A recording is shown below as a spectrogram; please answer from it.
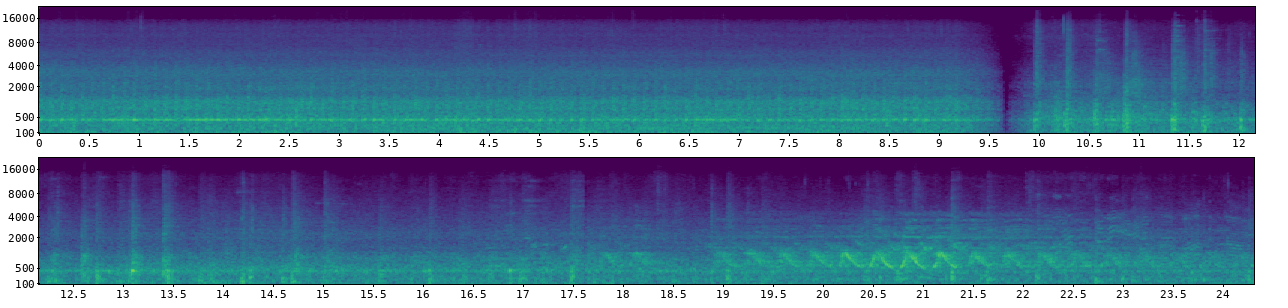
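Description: A train on the Tambaram to Bodinayakkanur route rumbles steadily along the rails up close near Chengalpattu Junction, with rhythmic clattering and rattling wheels; the din dips briefly partway through, then resumes.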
